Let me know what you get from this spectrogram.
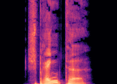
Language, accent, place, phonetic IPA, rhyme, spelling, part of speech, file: German, Germany, Berlin, [ˈʃpʁɛŋtə], -ɛŋtə, sprengte, verb, De-sprengte.ogg
- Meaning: inflection of sprengen: 1. first/third-person singular preterite 2. first/third-person singular subjunctive II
